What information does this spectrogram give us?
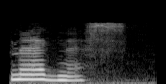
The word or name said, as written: Magnus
